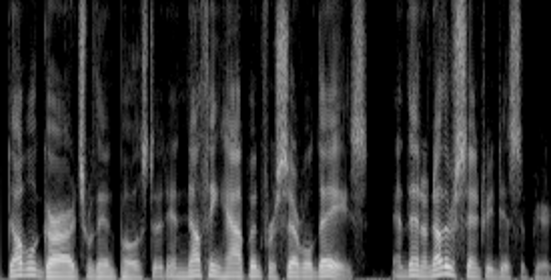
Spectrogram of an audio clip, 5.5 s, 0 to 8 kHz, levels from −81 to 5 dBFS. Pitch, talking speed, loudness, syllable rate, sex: 125 Hz, 165 wpm, -18 LUFS, 5.8 syllables/s, male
